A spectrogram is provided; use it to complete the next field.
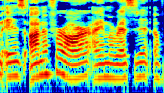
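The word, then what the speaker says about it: Farrar: Clyde James Verde, Clyde James Verde, Paul Adameck, Paul Adameck, Anna Farer, Anna Ferrar, Anna Ferrar, thank you for Thank you for letting me for correcting my pronunciation.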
